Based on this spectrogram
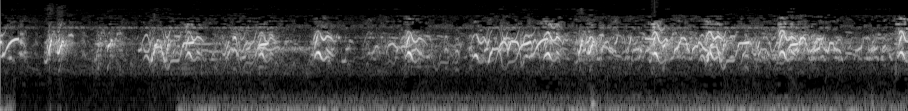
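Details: Several lesser whistling ducks call together, a busy stream of thin, twittering whistles packed closely with no real pauses, over a faint low rumble.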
